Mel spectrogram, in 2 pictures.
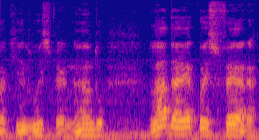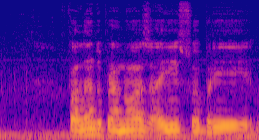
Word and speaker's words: Ecosfera: E você ouve aí no 95,7 FM, no 660 AM, nossa programação Desafios do Aquecimento Global, entrevistando aqui Luiz Fernando, lá da Ecosfera, falando para nós aí sobre os seus sonhos,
